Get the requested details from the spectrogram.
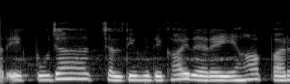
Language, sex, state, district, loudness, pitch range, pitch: Hindi, female, Uttarakhand, Tehri Garhwal, -14 LUFS, 195-235 Hz, 205 Hz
